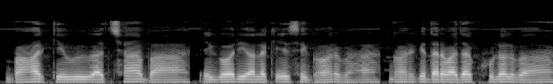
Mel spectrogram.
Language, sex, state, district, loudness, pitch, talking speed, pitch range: Bhojpuri, male, Uttar Pradesh, Deoria, -19 LUFS, 115 Hz, 150 wpm, 115-120 Hz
